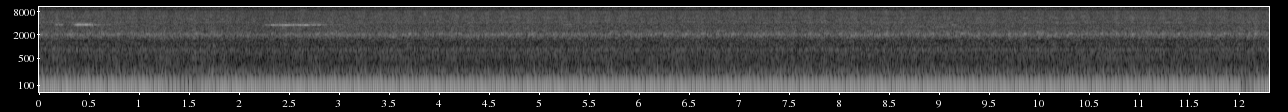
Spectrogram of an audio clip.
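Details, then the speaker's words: 2015 Ford EcoSport diesel (stated as 1.4 and as 1.5 L turbo) with the malfunction light on and a pickup problem: an uneven idle lope about twice a second as one cylinder drops out; the scan shows injector 3 circuit open, causing the misfire. "ఎలా యాంటింగ్ అయితుందో చూడు fault code self rest injector సర్క్యూట్ఏ third injector circuit open problem ఉంది."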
